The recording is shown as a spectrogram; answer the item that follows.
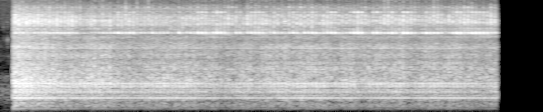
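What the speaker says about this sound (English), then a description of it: "Here I'm going to machine a long thread on this adjusting screw." A ThreadExpress machining attachment thread-mills a long thread on an adjusting screw, giving a steady, loud, high-pitched mechanical whir with a faint rattle that runs unbroken for about five seconds, then stops abruptly.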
